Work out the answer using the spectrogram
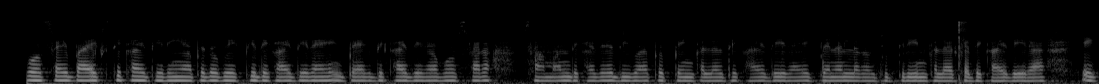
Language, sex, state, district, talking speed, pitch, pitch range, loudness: Hindi, female, Rajasthan, Nagaur, 280 wpm, 175 Hz, 170-180 Hz, -40 LUFS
